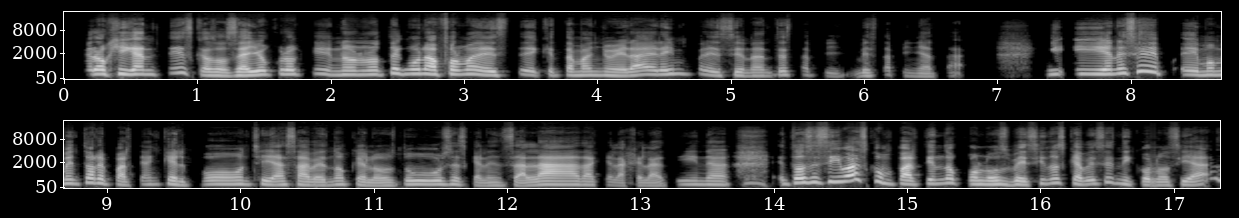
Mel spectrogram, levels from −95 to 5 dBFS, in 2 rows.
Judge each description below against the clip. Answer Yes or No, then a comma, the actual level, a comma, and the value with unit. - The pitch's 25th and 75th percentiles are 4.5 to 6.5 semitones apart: Yes, average, 5.1 semitones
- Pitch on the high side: No, medium, 180 Hz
